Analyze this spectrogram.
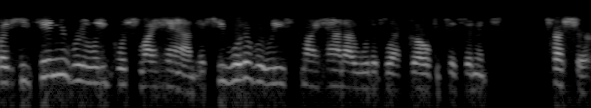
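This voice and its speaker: Her intonation is lively. The woman talks at a moderate pace and medium pitch. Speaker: drum circle founder and drummer. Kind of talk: interview. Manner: animated.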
